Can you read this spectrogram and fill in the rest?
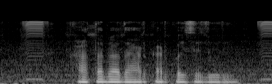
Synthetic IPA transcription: kʰat̪abad̪ʱaɦaɾkaɾkɔjsed͡ʒoɾi

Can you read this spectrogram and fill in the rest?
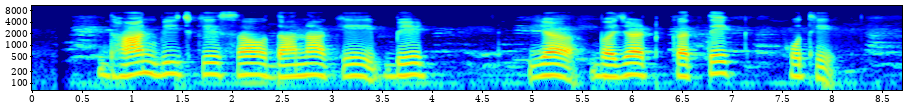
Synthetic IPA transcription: d̪ʱaːnbiːt͡ʃkesəwd̪aːnakebeːʈ̚ | jabəd͡ʒəʈkət̪eːk | hoːt̪ʰḛː

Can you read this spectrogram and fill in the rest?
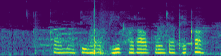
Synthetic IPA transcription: kamaʈiɦɐbʱixɐɾaːbɦod͡ʒaːt̪ɦekaː

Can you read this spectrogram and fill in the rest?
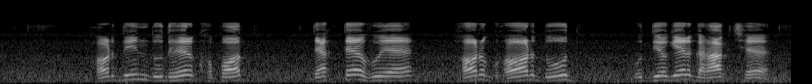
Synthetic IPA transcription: həɾd̪ind̪ud̪ʱeɾkʰopət̪ | d̪ekʰt̪eɦue | həɾɡʱɔɾd̪ud̪ʱ | ud̪joɡeɾɡʱəɾ̤akt͡ʃʰɛ

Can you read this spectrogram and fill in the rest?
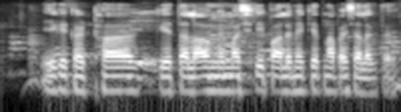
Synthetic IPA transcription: ḛːkɪkəʈʰːaket̪ɐlaːʋmẽmɐt͡ʃʰlipaːlemẽkɪt̪napɛːsalɐɡt̪a̰ɦɛ̰ː

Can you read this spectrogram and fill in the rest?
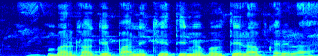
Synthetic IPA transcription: bɐɾkʰak̬epaːnikʰeːt̪imẽbɐɦʊt̪elaːbkɐɾelaː

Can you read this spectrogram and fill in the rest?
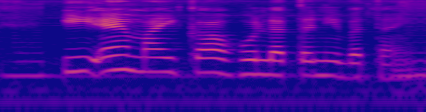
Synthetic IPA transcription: iːẽːmaːikaɦolɐt̪ənĩbət̪aːḭ̃ː

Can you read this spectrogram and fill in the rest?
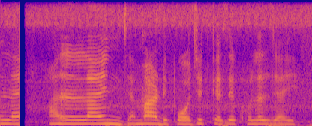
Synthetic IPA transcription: a | aːnlaːɪnd͡ʒɐmaɖɪpoːd͡ʒɪʈkɛːsekʰoːləld͡ʒaːe

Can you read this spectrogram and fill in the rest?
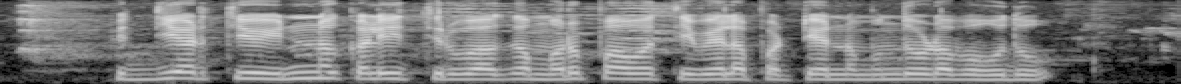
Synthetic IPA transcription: ʋid̪jaːɾt̪ʰijuinːukɐɭijut̪ːiɾuʋaːɡɐmɐɾupaːʋɐt̪iʋɛːlɐpɐʈːɛjɐnːumund̪uːɽɐbɐɦud̪u

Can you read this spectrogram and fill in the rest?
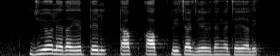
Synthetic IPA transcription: d͡ʒijoːleːðaeɾʈelʈaːp̚aːp̚ɾiːt͡ʃaːɾd͡ʒeːʋid̪ɐŋɡɐt͡ʃɛjaːli

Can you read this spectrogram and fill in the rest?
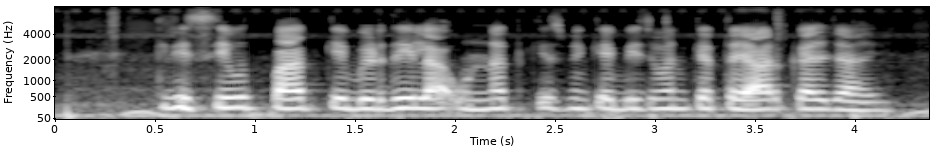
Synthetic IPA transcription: kɾɪsiʊt̪̚paːd̪kebɪɾd̪ʱilaʔʊnːət̪kɪsmikebɪd͡ʒwənket̪əjaːɾkəld͡ʒaːi

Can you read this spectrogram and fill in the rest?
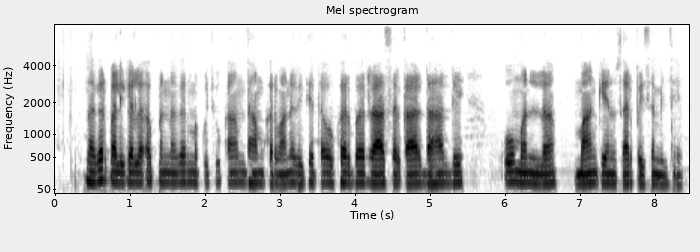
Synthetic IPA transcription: nəɡəɾpaːlɪkalə̰ʔɐ̰pənːəɡəɾmẽkʊt͡ʃʰukaːmd̪ʱaːmkəɾʋaːnaɾiit̪ʰet̪ɐokʰəɾbʱəɾːaːsəɾkaːɾɖaɦald̪e | oːmənlə | mãːŋɡkeənʊsaːɾpəɪsamɪlt̪ʰeː

